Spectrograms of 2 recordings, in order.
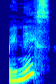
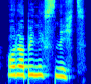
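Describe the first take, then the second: First: Tief ansetzen, mit Frage im Tonfall nach oben; grübelnd, sich selbst prüfend; fragend zu sich selbst. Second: „oder“ hoch angesetzt, dann fallend; höher nachgefragt. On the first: (leise fragend, „Bin ich's“ steigend) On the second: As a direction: die Gegenfrage hell und höher stellen. (höher nachhakend, „oder“ betont) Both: Acted. Katerlieschen fragt sich selbst.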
